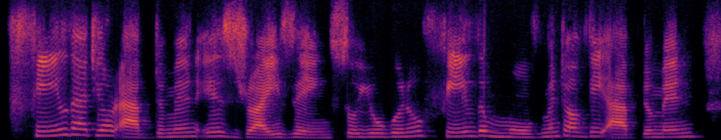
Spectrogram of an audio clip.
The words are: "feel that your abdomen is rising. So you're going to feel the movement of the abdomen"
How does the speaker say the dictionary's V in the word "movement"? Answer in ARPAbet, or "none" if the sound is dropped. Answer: V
